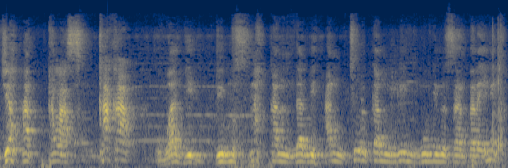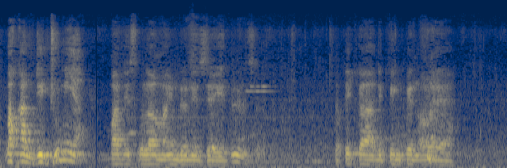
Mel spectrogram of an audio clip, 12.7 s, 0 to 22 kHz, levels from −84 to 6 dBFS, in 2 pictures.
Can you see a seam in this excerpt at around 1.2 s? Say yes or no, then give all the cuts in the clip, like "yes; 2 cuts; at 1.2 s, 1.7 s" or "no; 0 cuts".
no; 1 cut; at 7.6 s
